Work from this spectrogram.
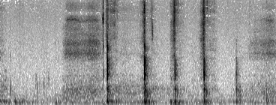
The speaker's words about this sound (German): Und ja, ich äh, würfel dir jetzt so grob die, äh, die ja, Apfelviertel, und ich schneide sie einmal der Länge nach durch, dass ich halt Achtel habe und dann äh, schneide ich da so kleine, kleine Würfel runter.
